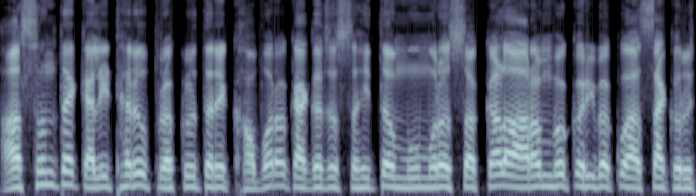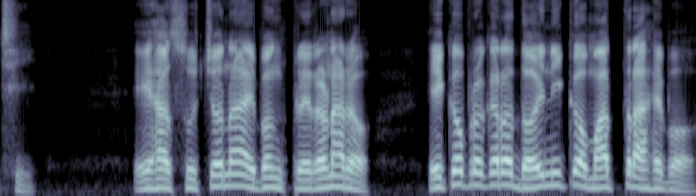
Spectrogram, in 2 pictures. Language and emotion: Odia, happy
